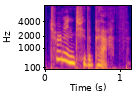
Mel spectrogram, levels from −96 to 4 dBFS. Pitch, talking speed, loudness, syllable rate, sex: 270 Hz, 210 wpm, -15 LUFS, 4.5 syllables/s, female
